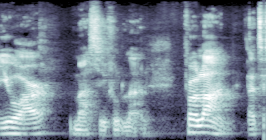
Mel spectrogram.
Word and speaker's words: Furlan: Jason Stewart and you are messy food lon forlán that's how you say it you said it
